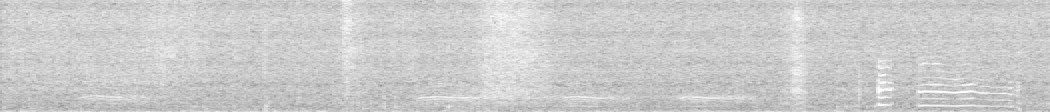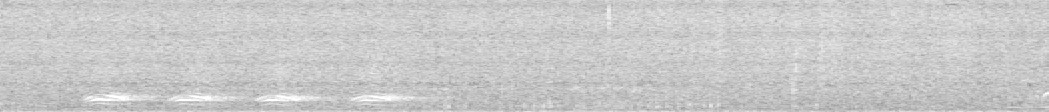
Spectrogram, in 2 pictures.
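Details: An outdoor community (stray) tabby cat gives a drawn-out meow, then a quick run of four short chirping mews over a low, steady background hum.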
